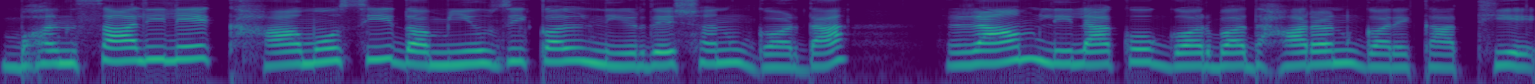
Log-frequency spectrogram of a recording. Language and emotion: Nepali, neutral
